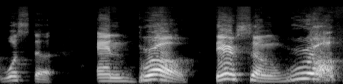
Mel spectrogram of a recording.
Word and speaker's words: Worcester: right outside of Boston it's spelled were Chester but with their accent it comes out Worcester and bro there's some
